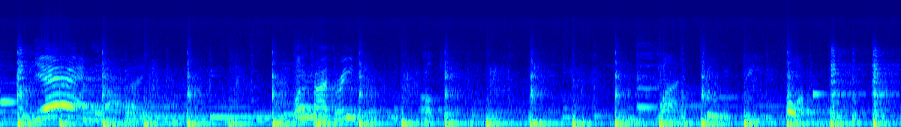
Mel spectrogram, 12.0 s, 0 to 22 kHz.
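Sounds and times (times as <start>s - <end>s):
blues band playing: 0.0s - 12.0s
drum kit beat: 0.0s - 12.0s.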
